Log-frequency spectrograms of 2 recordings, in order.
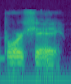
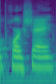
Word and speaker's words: Porcher: The Lions' final game there on January 6, 2002, lacked nostalgia, with players like Robert Porcher criticizing the stadium's artificial turf. – Oh, Robert Porsche. – Oh, Porsche. My bad. – Yeah, that's how it's pronounced.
